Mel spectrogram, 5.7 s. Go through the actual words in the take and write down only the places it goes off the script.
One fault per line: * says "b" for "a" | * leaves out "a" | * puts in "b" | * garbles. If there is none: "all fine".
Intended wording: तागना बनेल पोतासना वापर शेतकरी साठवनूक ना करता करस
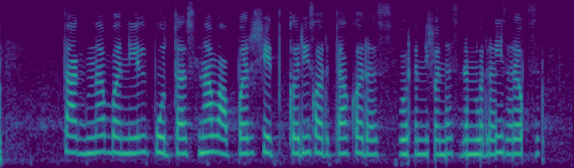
* leaves out "साठवनूक ना"
* garbles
